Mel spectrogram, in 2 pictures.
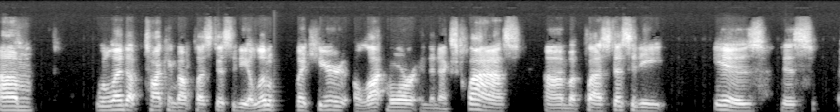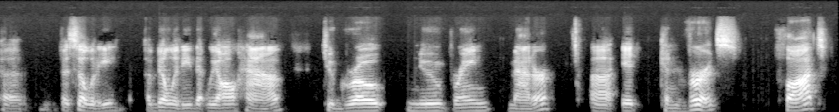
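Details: Adult man with post-stroke aphasia, reading aloud from a book in a self-made recording during a two-year recovery; some stock phrases come out intact, while other words cannot be retrieved or pronounced; aphasia.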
